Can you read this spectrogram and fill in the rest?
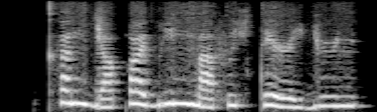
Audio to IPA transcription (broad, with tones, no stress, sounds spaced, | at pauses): kʰ ɐ˥ n ɟ ɐ˩˧ qʷ e˥˧ b i˥ n m a˧ f ɨ˥ ç t e˥˧ ɭ i˧˩ ɟ ʉ˥ lʲ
